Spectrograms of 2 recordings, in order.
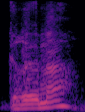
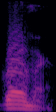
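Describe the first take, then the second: First: The name is said with a German pronunciation. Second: The name is said with an English pronunciation. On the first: "German, in which case it's Grömer" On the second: "you want to have it pronounced in English, then it's Gromer"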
